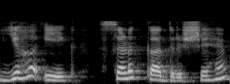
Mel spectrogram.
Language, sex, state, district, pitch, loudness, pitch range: Hindi, female, Bihar, Bhagalpur, 205 Hz, -21 LUFS, 185-270 Hz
